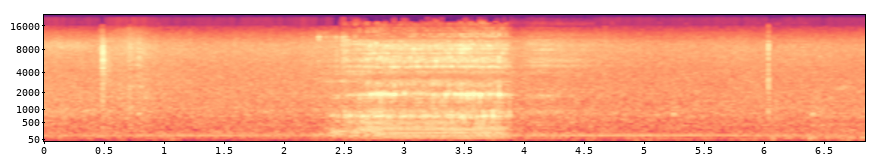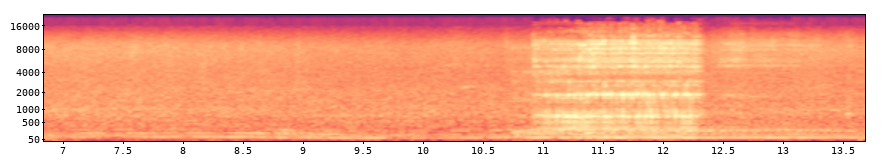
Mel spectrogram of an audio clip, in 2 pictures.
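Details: Two long, rattling snores about nine seconds apart, under seven breaths a minute, with a low steady room hum between; snorer sleeping with eyes open; snoring.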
